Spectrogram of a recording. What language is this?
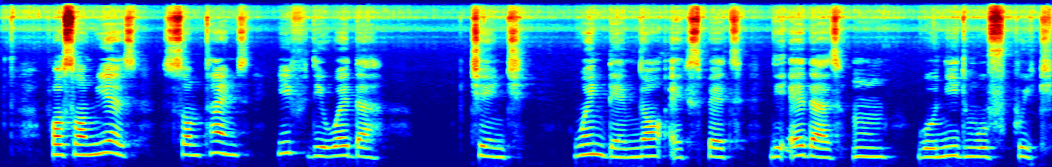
Nigerian Pidgin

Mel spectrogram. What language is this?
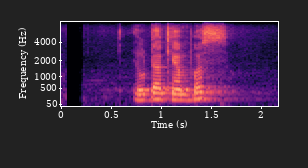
Nepali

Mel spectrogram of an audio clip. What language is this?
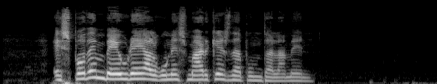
Catalan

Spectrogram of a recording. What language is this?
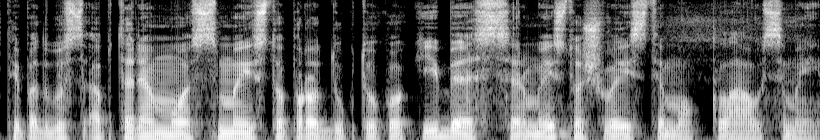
Lithuanian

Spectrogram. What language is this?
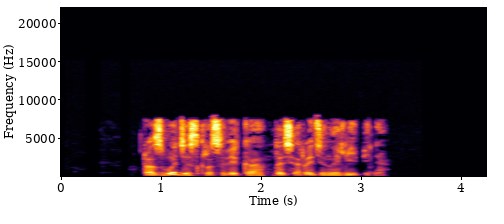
Belarusian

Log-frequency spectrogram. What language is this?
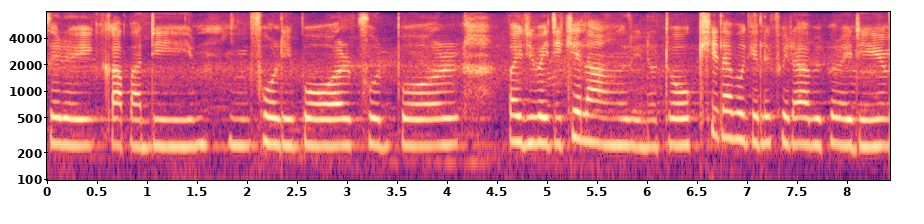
Bodo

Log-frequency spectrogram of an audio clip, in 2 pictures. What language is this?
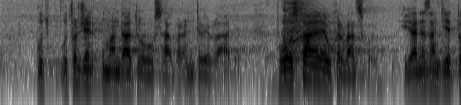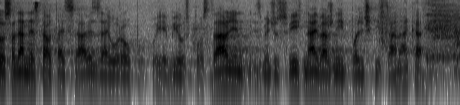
Croatian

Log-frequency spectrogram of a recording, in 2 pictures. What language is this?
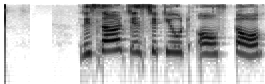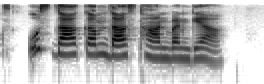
Punjabi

